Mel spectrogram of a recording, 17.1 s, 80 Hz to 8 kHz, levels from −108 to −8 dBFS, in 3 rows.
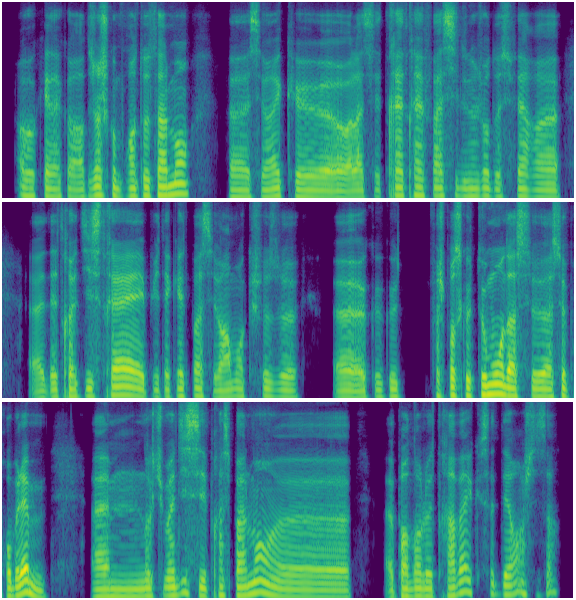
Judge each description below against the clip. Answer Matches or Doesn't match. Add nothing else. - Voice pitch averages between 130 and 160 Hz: Doesn't match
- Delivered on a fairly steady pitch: Doesn't match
